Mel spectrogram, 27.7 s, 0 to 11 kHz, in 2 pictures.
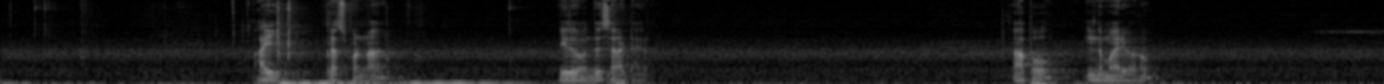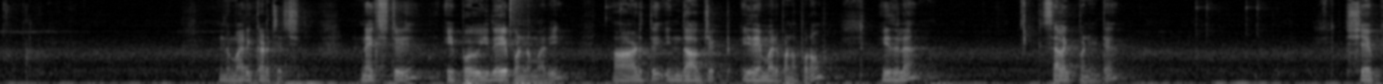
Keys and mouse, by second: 2.7 i, 4.9-6.8 drag, 19.8-21.5 drag, 25.7-27.6 drag.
